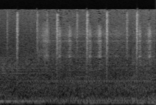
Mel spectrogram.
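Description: Faint quick ticking, several ticks a second, over a low steady hum.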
